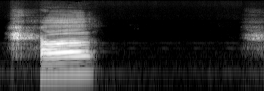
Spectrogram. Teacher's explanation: ہا کا جو مخرج ہے وہ ہے حلق، اور یہ حلق کے درمیان میں سے اس کی آواز آتی ہے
